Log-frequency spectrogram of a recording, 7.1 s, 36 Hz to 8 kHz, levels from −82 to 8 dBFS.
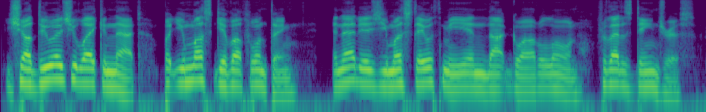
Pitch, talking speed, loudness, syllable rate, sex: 125 Hz, 270 wpm, -17 LUFS, 5.8 syllables/s, male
